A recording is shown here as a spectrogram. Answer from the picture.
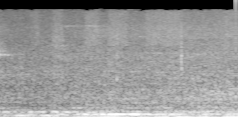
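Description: A low, steady rumble, with a hum that sets in under a second in.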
